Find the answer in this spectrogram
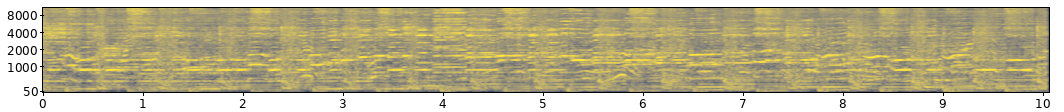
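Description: Live honky-tonk country band in an instrumental break, a harmonica taking the lead with bending notes over the guitars and a steady drum beat.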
